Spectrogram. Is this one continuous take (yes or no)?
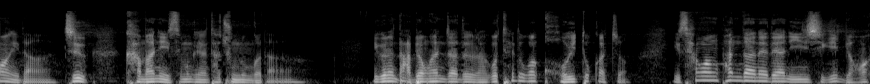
yes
